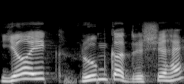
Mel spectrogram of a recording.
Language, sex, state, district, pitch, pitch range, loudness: Hindi, male, Jharkhand, Ranchi, 200 Hz, 175-235 Hz, -13 LUFS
